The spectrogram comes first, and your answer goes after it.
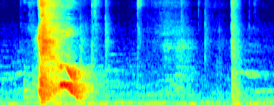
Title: Tickle sneezes Africa 🌍.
